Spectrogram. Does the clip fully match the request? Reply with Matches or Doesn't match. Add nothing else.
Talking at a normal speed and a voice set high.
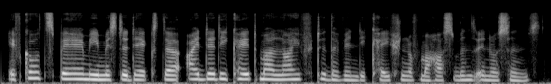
Matches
